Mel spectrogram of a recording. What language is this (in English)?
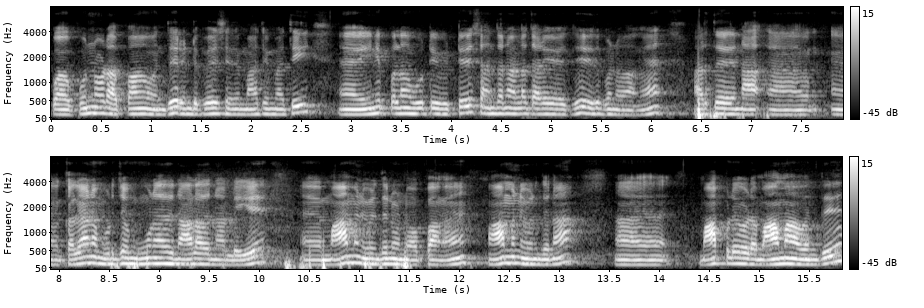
Tamil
